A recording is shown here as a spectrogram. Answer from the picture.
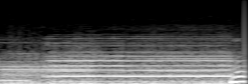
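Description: Carnatic classical music, a sloka sung in ragamalika: one long steady note held after a step up in pitch about half a second in.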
